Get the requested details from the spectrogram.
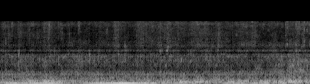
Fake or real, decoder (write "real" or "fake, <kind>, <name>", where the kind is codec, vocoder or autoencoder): fake, codec, HILCodec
